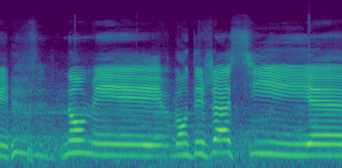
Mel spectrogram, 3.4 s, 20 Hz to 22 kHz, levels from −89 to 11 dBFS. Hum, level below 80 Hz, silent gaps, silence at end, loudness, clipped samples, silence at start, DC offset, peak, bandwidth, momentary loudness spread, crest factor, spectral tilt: none; -52 dBFS; none; 0 s; -14 LUFS; under 0.1%; 0 s; under 0.1%; 0 dBFS; 12 kHz; 9 LU; 16 dB; -2.5 dB/octave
